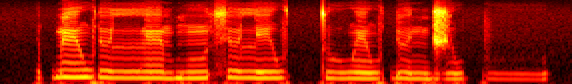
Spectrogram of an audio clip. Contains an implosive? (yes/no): yes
